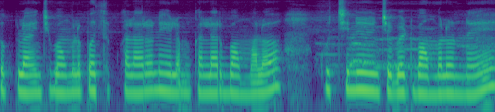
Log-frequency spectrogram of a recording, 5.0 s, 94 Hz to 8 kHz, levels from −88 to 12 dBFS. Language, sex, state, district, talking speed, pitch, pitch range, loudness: Telugu, female, Andhra Pradesh, Chittoor, 120 wpm, 210 Hz, 205-220 Hz, -18 LUFS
